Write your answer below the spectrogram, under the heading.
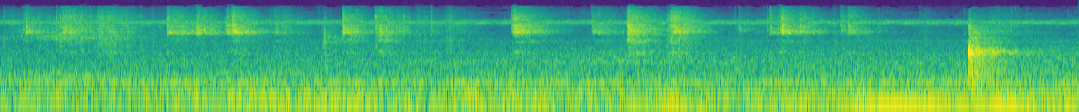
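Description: Salt being sprinkled by hand over raw whole chickens: a run of about ten short, faint, irregular rustles, then a single sharp tap near the end.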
